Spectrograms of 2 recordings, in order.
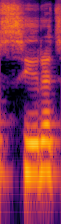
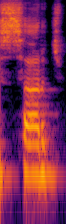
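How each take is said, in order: First: The first vowel is a long 'ee' sound. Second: The first vowel is an 'er' sound. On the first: The speaker calls it wrong. "इसको सीरच नहीं पढ़ना है" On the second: The speaker calls it right. "इसको हमने सर्च पढ़ना है"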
